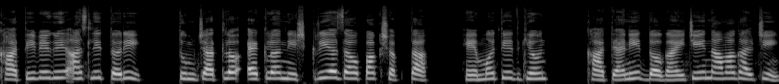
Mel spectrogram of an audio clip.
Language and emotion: Goan Konkani, neutral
